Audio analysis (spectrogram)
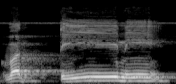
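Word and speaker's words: وَالتِّينِ: لیکن اگر آپ والتینی کی ہجے کریں تو الف لام کو چھوڑ دیں، کیوں کہ اس پر کوئی حرکت نہیں ہے. اس طرح سے جو ہے آگے بھی دیکھ سکتے ہیں. تو والتینی کی ہجے بالکل آسان ہیں. واو تا زبر وت، تا یا زیر تی، وتی، نون زیر نی، والتینی.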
